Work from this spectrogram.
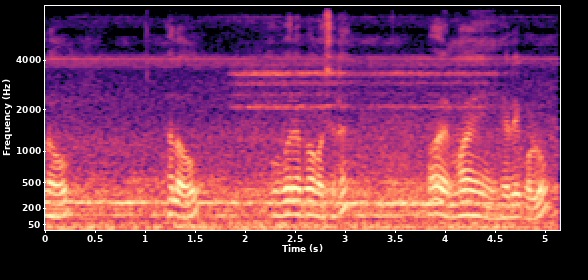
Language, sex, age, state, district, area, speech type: Assamese, male, 60+, Assam, Morigaon, rural, spontaneous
